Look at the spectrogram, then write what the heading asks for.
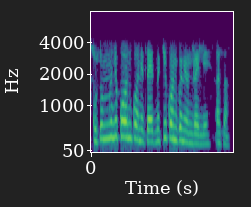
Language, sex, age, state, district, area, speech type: Marathi, female, 18-30, Maharashtra, Gondia, rural, conversation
